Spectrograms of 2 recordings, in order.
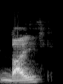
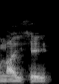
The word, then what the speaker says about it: Nike: It's like Nike, or Nike, depending on how you say it. I'm a Scout, so I say Nike.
